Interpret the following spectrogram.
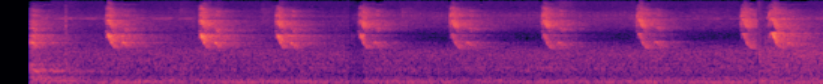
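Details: Frightened squirrel giving sharp, bright chirps repeated steadily about twice a second, each a quick broadband note, over a low steady background rumble.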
